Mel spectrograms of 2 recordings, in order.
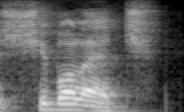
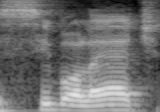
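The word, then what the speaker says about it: shibboleth: Se respondesse que não, diziam: então diga Shibolete. Se ele dissesse Sibolete sem conseguir pronunciar corretamente a palavra, prendiam-no, matavam-no no lugar de passagem do Jordão.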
